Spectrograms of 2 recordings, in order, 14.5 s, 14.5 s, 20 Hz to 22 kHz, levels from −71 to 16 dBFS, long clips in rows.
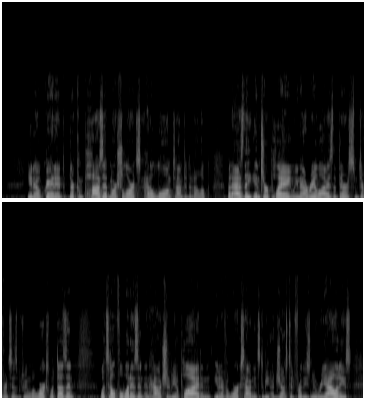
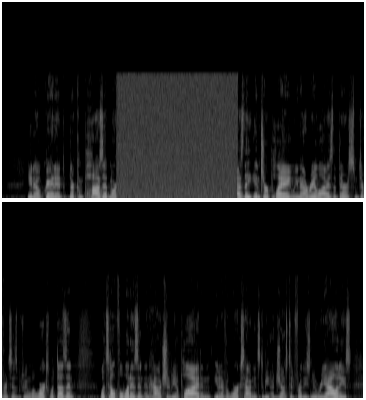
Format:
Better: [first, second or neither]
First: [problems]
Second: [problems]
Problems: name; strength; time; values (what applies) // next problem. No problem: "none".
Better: first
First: none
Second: audio cutting out; filled with static; at 2.5 s for 2.5 s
